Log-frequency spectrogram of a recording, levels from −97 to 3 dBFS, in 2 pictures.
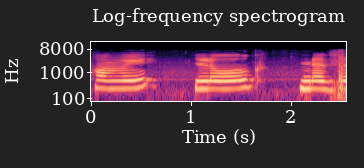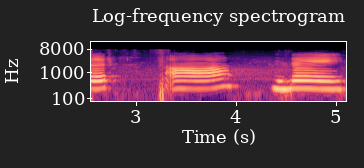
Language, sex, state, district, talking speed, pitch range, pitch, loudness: Hindi, female, Punjab, Fazilka, 60 wpm, 240-255 Hz, 245 Hz, -12 LUFS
